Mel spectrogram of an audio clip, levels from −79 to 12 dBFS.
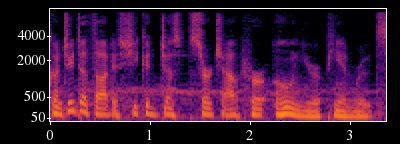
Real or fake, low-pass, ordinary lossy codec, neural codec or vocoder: fake; 7.2 kHz; MP3, 32 kbps; codec, 16 kHz, 0.9 kbps, LongCat-Audio-Codec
